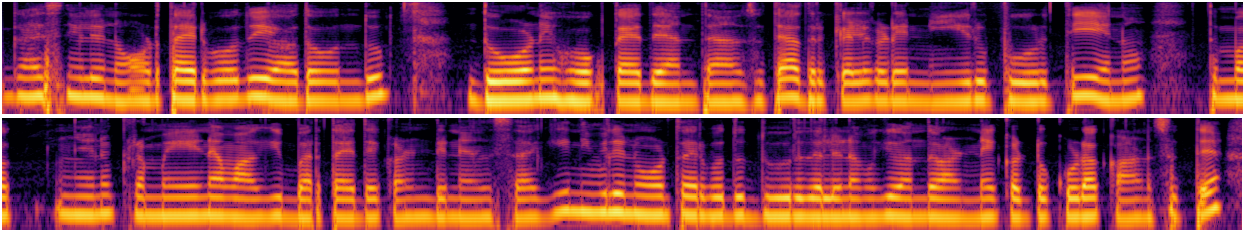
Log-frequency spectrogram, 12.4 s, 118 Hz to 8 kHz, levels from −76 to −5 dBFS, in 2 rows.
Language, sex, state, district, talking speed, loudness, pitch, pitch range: Kannada, female, Karnataka, Gulbarga, 150 wpm, -17 LUFS, 200 Hz, 195-215 Hz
